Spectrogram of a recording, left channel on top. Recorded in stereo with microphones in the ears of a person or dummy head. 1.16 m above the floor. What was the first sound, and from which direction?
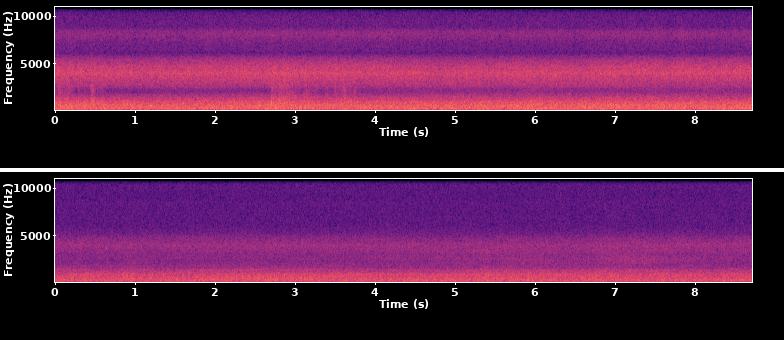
Running water, 55° left (ahead or behind).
